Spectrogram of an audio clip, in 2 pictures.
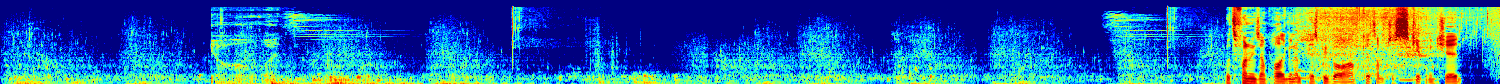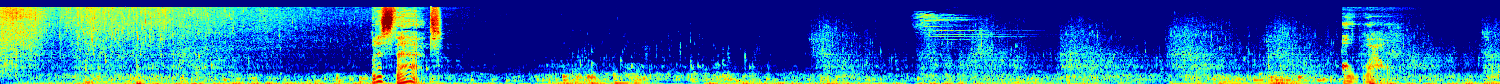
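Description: Water churns and gurgles as a swimmer strokes underwater.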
